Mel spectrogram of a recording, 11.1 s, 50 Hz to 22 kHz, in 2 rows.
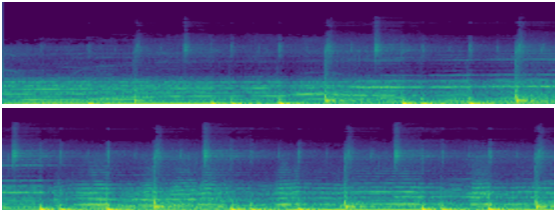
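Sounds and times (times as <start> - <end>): slowed hip-hop instrumental beat: 0.0 - 11.0.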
